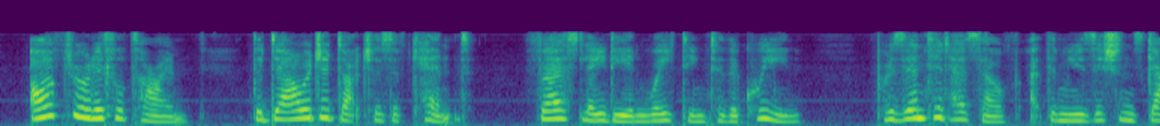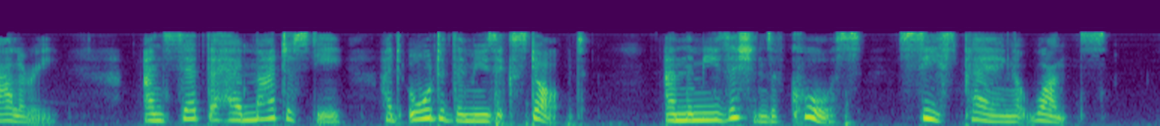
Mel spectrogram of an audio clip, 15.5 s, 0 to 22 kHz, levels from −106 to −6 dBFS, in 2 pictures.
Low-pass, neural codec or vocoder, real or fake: 7.2 kHz; none; real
